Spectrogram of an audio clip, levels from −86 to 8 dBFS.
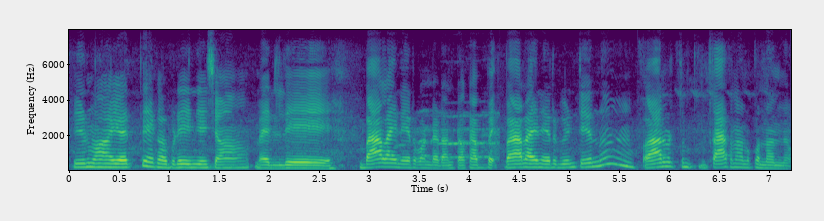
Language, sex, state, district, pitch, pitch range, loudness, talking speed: Telugu, female, Andhra Pradesh, Guntur, 195 Hz, 175-210 Hz, -17 LUFS, 90 wpm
